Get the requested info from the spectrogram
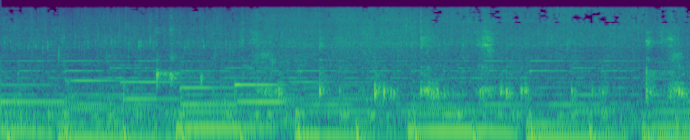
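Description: Prawns and diced chicken sizzling in chilli paste in a steel wok, with a metal wok spatula scraping and stirring them several times, over background music.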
